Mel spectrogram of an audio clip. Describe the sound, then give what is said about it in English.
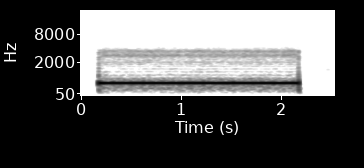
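A telephone ringback tone on a call to Taco Bell: one steady, buzzing electronic tone holding for about two seconds at an even loudness, then cutting off into silence. “Let's call them.”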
